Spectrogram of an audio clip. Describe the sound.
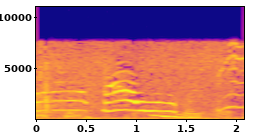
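A little female cat meows a few times in high, whiny cries. One long meow in the middle slides down in pitch, and the cries are moderately loud.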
